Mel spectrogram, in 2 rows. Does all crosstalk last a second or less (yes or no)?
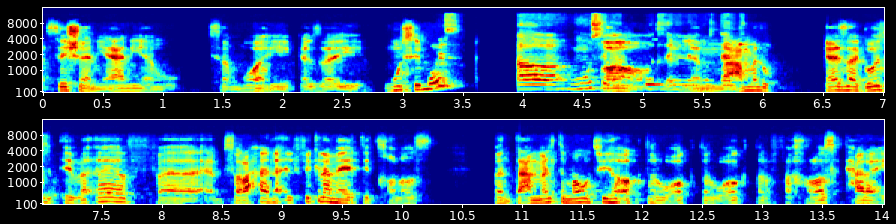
no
